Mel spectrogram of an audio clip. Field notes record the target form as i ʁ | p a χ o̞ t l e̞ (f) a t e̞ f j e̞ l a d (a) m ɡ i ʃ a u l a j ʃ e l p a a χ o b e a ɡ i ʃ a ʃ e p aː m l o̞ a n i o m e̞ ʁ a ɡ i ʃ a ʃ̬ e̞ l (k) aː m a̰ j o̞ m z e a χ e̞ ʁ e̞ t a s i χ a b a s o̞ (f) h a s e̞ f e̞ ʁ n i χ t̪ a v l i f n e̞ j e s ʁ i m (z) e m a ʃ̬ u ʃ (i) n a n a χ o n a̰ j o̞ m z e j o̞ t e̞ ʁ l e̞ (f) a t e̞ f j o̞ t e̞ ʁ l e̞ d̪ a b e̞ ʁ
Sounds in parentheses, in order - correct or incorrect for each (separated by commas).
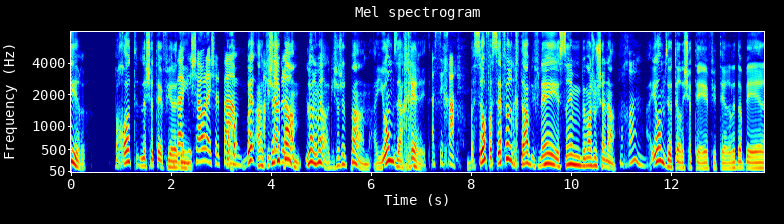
incorrect, incorrect, incorrect, correct, incorrect, incorrect, incorrect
